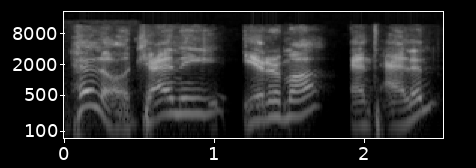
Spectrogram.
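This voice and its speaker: A woman playing a droll, obliging male professor with a husky voice in a 1940s-style radio comedy. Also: medium pitch, sing-song, unhurried, heavy background noise.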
